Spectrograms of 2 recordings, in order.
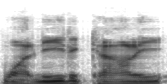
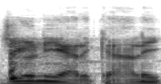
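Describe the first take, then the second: First: The name is said like the given name Juanita. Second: The name is said with four syllables, Ju-ni-a-ta. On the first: The speaker calls it wrong. "the wrong name" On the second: The speaker calls it right. "instead of"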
